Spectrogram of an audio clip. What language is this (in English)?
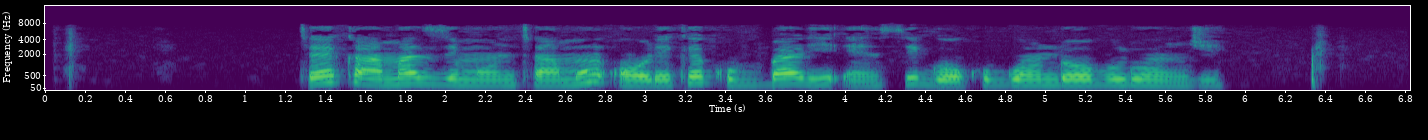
Ganda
